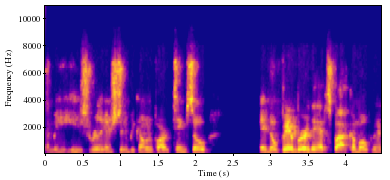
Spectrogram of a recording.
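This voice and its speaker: A man's fairly low, dark and mellow voice in a Southern US accent at a very fast pace. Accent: Southern US (Georgia). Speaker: sheriff's deputy. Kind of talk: interview storytelling.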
